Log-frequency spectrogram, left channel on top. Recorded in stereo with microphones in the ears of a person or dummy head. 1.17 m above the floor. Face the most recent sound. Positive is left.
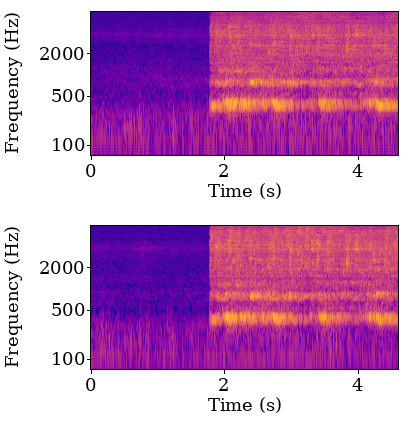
turn(degrees=-20)  # may be behind; listen again after turning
